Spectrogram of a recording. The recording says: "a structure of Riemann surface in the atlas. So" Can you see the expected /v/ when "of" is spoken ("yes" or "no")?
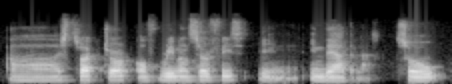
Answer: no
